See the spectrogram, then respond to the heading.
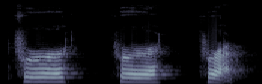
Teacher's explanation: This way, when you do that, when you get ready for that R, you don't add that extra sound after the P. It just sounds like one smooth continuation from the P to the R. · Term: PR sound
